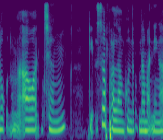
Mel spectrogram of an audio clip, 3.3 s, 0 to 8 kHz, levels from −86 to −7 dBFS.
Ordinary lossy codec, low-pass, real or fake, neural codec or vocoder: none; 7.2 kHz; fake; codec, 16 kHz, 4 kbps, X-Codec, HuBERT features, trained on balanced general audio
